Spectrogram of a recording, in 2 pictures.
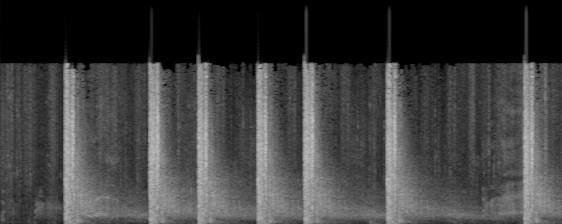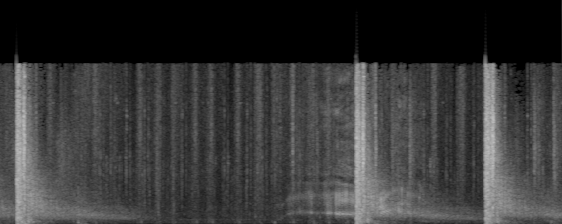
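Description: A rifle fires single loud shots that echo over open ground.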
